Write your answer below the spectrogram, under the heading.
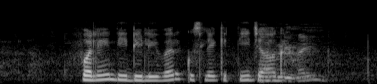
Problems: background sounds at intervals, background conversations at intervals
